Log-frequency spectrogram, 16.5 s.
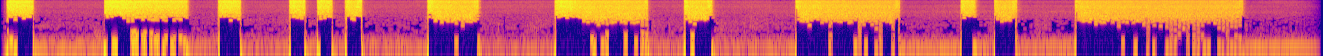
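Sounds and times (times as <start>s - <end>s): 
paint spray gun leaking aerosol in bursts of varying lengths: 0.1s - 0.4s, 1.3s - 3.0s, 5.4s - 6.0s, 7.0s - 9.0s, 10.0s - 11.3s, 12.0s - 12.8s, 13.4s - 15.6s.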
